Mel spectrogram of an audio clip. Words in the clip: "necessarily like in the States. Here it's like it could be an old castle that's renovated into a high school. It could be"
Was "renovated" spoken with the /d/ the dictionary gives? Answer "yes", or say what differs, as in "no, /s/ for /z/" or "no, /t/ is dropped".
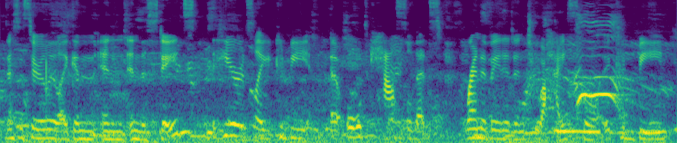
yes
